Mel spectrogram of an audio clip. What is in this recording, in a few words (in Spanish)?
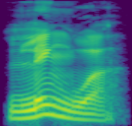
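"lengua", Spanish, male; mekanta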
